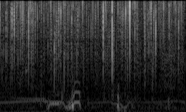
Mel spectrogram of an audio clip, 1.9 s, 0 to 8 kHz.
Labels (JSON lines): {"label": "biophony, cascading saw", "recorder": "SoundTrap 600 or HydroMoth"}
